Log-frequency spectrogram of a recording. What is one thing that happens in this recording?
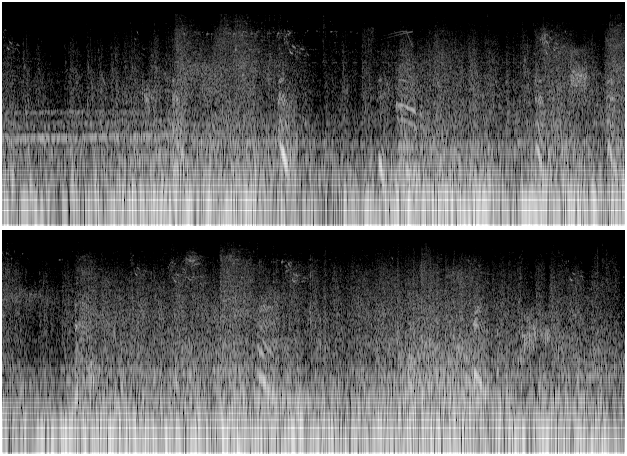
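Energy weapons fire in rapid crackling bursts.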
